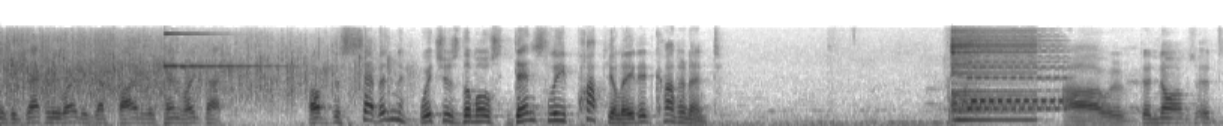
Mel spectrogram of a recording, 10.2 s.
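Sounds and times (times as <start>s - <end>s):
speech: 0.0s - 6.1s, 8.9s - 10.1s
quiz show answer buzzer: 7.9s - 9.2s.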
